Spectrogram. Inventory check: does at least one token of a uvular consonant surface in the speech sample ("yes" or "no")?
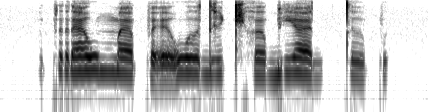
no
